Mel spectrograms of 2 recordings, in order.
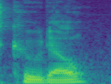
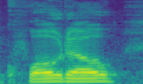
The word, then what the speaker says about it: Kudo: we talked to Brandon the pronunciation for his name is Kudo so just like the phone company that was our fault we were saying quoto uh uh just based on the spelling it looks like it might be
